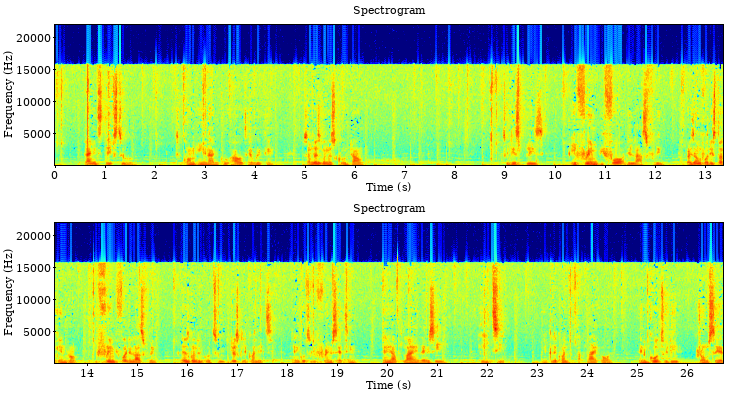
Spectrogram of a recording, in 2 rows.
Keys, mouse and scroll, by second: 20.0 click, 21.8 typing, 23.8 click.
